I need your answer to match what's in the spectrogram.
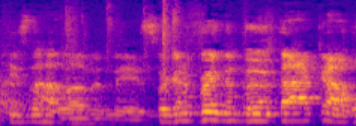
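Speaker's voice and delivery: ordinary talk, nothing marked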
